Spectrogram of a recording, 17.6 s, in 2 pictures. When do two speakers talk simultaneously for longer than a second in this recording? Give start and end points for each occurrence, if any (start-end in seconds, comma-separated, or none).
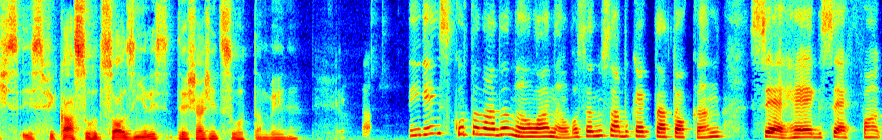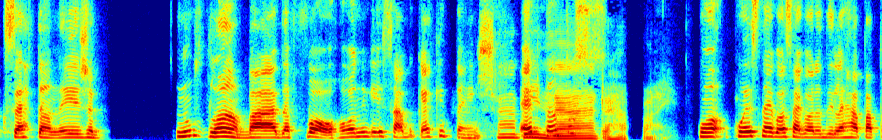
13.4-14.9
